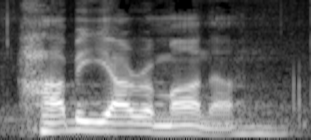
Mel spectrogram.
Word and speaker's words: Habyarimana: It is Habyarimana.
